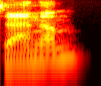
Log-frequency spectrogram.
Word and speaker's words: Senum: first names i believe your last name is pronounced cenom like send them to sacramento oh my bad sorry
